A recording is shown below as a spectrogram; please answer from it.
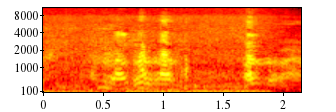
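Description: A young macaw gives a few short, raspy, nasal squawks, three or four bursts within two seconds, over faint background hum.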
